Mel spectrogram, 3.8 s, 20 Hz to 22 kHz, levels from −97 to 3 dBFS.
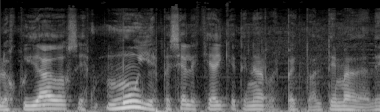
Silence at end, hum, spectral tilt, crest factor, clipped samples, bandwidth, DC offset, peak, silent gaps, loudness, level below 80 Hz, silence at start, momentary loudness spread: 0 s; none; -7 dB/octave; 18 dB; under 0.1%; 16 kHz; under 0.1%; -8 dBFS; none; -27 LUFS; -42 dBFS; 0 s; 16 LU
